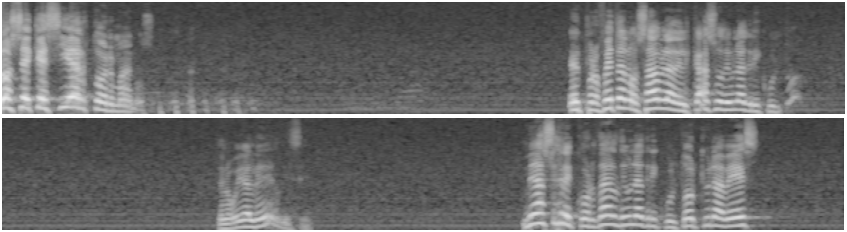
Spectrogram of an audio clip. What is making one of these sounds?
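A middle-aged man speaks with animation through a headset microphone, in short bursts with pauses.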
